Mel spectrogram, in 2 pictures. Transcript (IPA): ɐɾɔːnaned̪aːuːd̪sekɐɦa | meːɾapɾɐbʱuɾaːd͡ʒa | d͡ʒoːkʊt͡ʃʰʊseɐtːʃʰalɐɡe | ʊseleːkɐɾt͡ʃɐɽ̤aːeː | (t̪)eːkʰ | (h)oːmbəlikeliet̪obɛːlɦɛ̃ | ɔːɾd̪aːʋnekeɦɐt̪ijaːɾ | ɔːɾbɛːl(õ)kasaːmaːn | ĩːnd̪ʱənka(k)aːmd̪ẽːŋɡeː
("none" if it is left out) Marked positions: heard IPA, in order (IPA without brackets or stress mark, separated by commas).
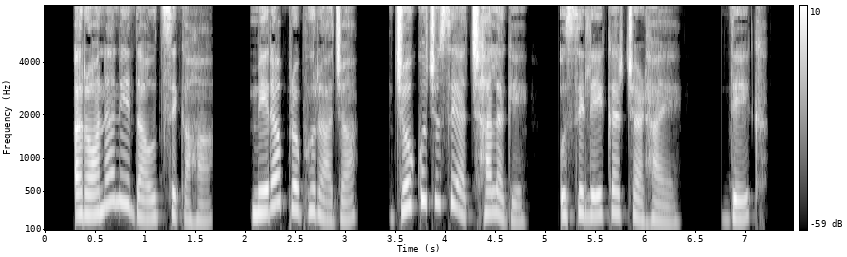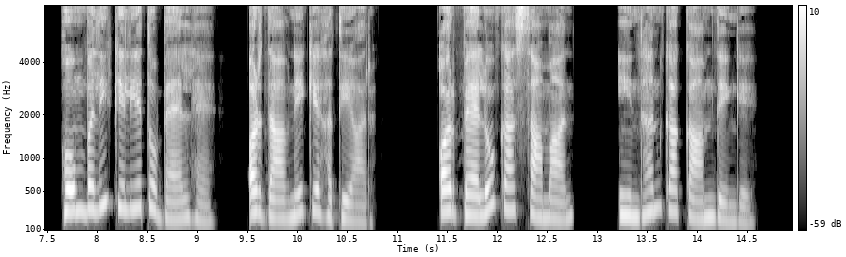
d̪, h, õ, k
